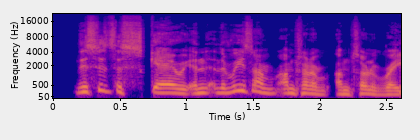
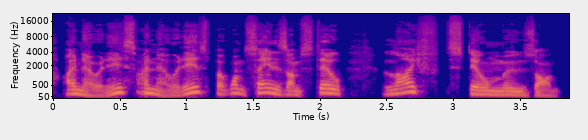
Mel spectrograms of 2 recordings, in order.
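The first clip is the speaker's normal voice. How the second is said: ordinary delivery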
